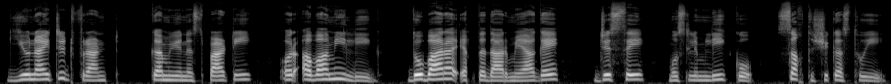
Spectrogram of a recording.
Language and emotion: Urdu, neutral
